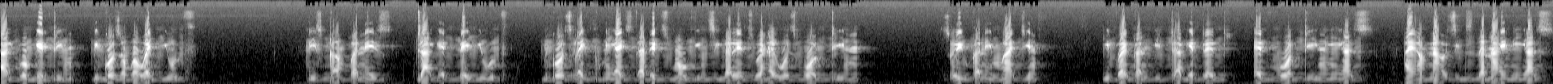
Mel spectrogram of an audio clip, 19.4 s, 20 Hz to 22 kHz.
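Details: 69-year-old man who survived smoking-related throat cancer and had his voice removed, speaking with an electrolarynx device held to the throat: electrolarynx speech after laryngectomy.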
